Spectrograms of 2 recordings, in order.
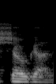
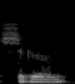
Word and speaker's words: Shogun: shagon I also love the way you pronounce Shogun it's very amusing that you pronounce it shagon all right let's put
